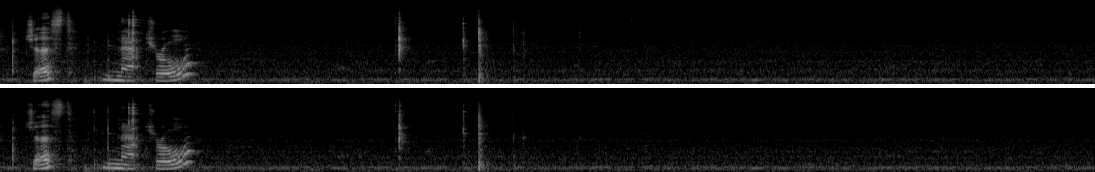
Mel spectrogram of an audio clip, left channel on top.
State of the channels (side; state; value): both; normal; correlation 0.69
